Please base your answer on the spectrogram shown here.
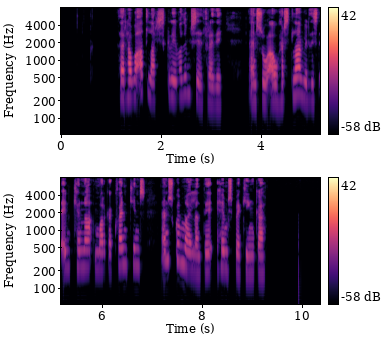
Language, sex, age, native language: Icelandic, female, 40-49, Icelandic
